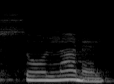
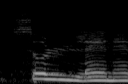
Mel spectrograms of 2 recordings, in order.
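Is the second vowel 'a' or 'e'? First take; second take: a; e. First: The second vowel sounds like 'a'. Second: The second vowel sounds like 'e'. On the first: The speaker calls it right. "솔라넬, 예외예요" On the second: The speaker calls it wrong. "솔레넬 아니고"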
